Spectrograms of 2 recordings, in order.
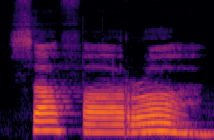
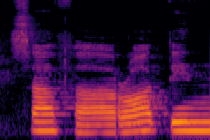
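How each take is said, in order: First: The word ends with a soft 'h' sound. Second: The word ends with a 'tin' sound. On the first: The reader stops on the word. "वक्फ की सूरत में" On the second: The word is joined to what follows. "तनवीन के साथ"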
